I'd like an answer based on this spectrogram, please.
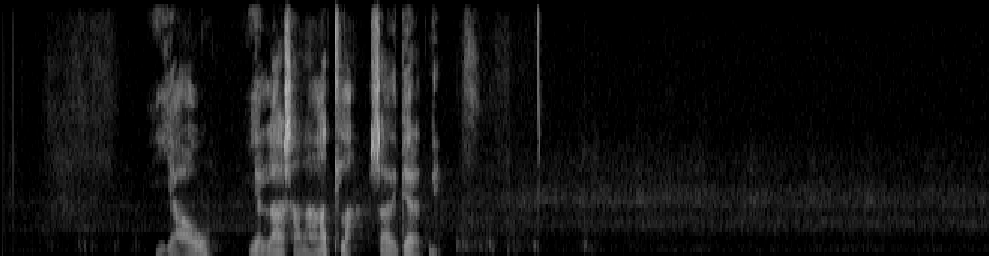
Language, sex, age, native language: Icelandic, male, 50-59, Icelandic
